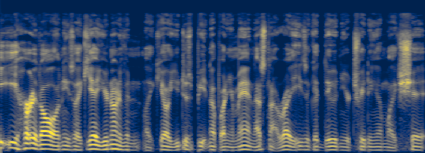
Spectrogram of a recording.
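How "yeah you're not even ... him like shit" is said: plain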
